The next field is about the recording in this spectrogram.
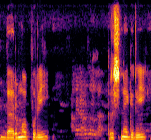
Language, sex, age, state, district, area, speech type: Tamil, male, 18-30, Tamil Nadu, Dharmapuri, rural, spontaneous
